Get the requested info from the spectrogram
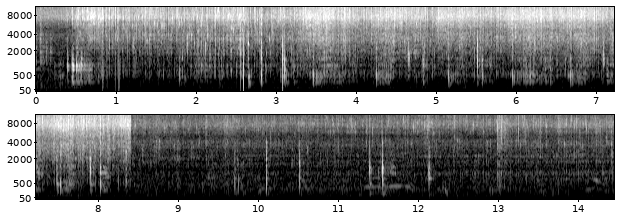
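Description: Shallots and garlic cloves sizzling in hot oil in a pot, with the ladle clicking and scraping against the pot as they are stirred. The sizzle is loud and then drops suddenly to a much quieter sizzle about eight seconds in.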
